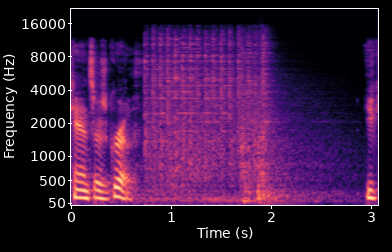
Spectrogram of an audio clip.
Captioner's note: A jail cell door closes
